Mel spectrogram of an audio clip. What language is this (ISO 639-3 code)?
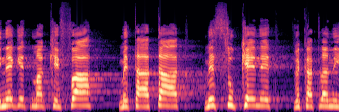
heb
